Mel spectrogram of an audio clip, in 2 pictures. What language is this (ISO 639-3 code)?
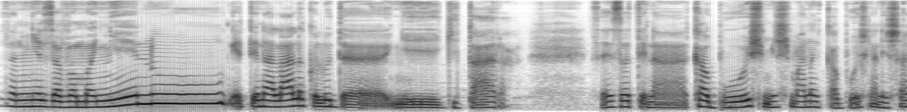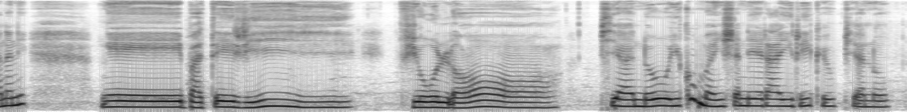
tkg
